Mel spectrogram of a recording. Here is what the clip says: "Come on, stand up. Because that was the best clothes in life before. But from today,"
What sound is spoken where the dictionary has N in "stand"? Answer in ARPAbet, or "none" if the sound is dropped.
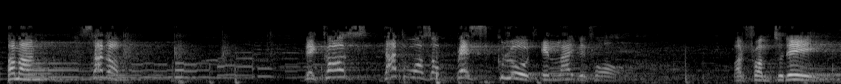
none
